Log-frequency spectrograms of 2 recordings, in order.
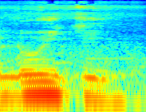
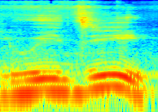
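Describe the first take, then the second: First: The name is said with a hard G sound. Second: The name is said with a J sound. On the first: The speaker calls it wrong. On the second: The speaker calls it right.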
